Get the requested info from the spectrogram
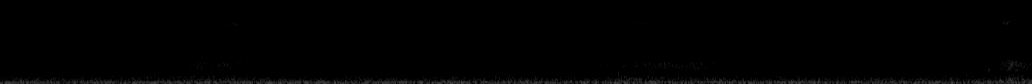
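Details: Faint, soft snoring from a sleeping Chihuahua, a gentle snore about every four seconds; dog snoring.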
